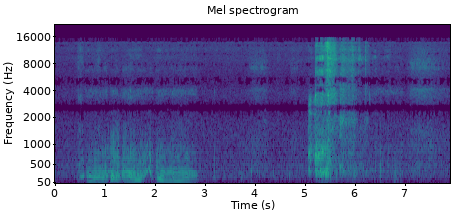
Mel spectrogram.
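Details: A sleeping dog snoring: a rumbling, fluttering breath sound followed by a quieter breath and a louder snort.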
